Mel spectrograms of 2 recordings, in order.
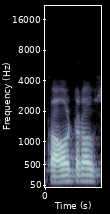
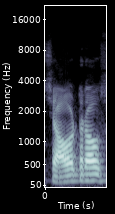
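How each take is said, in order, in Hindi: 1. शब्द 'k' की आवाज़ से शुरू होता है। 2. शब्द 'ch' की आवाज़ से शुरू होता है। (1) "बट मैं इन्हें काओट्रॉप्स बोलता हूँ" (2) "आई डोंट नो चाओट्रॉप्स बोलेंगे या काओट्रॉप्स बोलेंगे"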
